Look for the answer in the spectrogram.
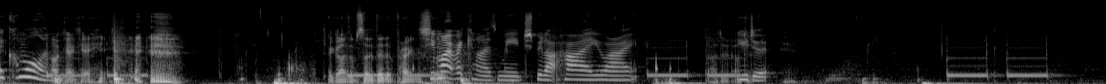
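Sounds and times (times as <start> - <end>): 
speech: 0.0 - 1.9, 3.3 - 7.9
telephone ringing during a prank phone call: 0.3 - 1.6, 3.4 - 4.5, 6.5 - 7.5, 9.5 - 10.6.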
